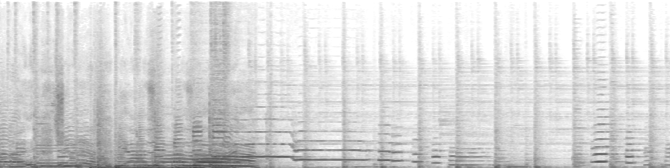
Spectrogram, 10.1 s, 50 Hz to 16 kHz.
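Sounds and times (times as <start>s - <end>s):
live ska-pop band: 0.0s - 10.0s
saxophone: 0.2s - 10.0s.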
